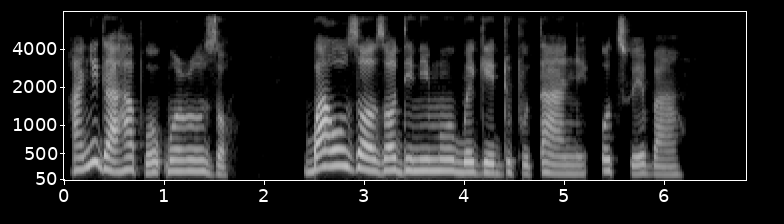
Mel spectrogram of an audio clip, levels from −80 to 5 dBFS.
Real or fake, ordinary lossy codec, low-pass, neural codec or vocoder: fake; none; 7.2 kHz; autoencoder, 48 kHz, 128 numbers a frame, DAC-VAE, trained on Japanese speech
